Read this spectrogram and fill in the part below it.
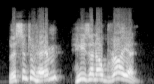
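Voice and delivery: very high, loud, rousing rallying shout. Playing a character in a tabletop game, shouting after another speaks: rallying shout. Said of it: "I'm gonna shout like".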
